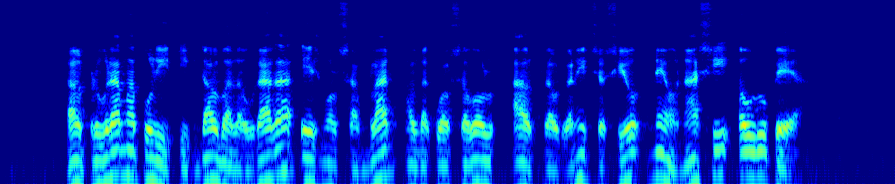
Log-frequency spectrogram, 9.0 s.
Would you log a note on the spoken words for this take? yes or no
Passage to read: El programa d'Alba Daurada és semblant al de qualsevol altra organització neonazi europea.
yes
